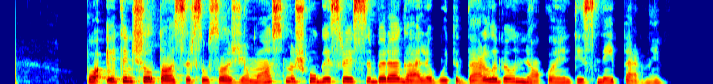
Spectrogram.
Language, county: Lithuanian, Alytus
